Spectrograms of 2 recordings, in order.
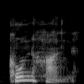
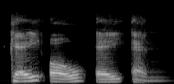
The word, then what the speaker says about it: koan: tibetan tradition is actually having a name kunhan k-o-a-n kun han or koan pronounce it you know english does funny stuff they try to anglicize name that originally has another sound right that's so funny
